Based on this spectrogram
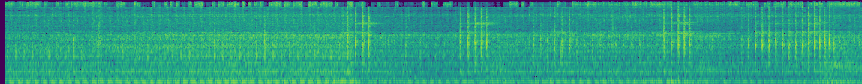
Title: стук мотора на Ямаха Гир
